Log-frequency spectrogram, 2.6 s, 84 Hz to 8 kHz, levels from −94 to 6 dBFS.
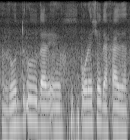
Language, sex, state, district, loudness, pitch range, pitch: Bengali, male, West Bengal, Alipurduar, -17 LUFS, 125-150 Hz, 130 Hz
